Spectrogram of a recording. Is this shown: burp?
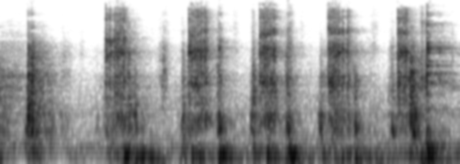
no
